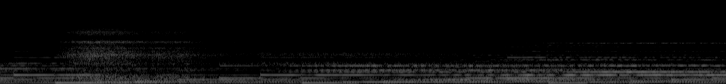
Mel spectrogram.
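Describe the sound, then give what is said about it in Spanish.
A slow breath in and out during a guided meditation, a soft breathy rush rising and falling over gentle sustained background music that carries on quietly afterward. “Inhala. Exhala.”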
